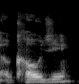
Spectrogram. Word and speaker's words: Okojie: All right, my first and last name is Okojie.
